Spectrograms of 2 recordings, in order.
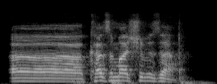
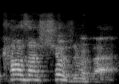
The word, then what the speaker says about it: Khamzat Chimaev: Khamzat Chimaev? How do you say it, Don? Khamzat Chimaev. That's a good one. Just push right there. Khamzat Chimaev.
